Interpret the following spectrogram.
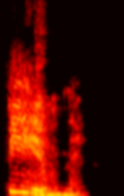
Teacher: який перший звук у слові півник з М'який приголосний звук так перший звук звук п він звучить м'яко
